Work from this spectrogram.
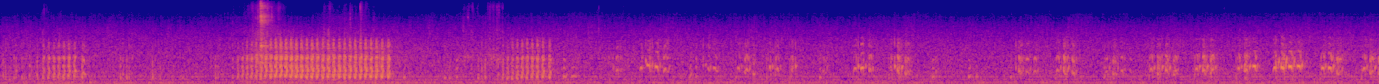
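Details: Pet guinea pig, female, affectionate toward her owner and expressing emotion through varied calls, indoors; a loud buzzy burst near three seconds, then soft rapid chuttering purrs and short squeaky notes repeated in quick pulses throughout.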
